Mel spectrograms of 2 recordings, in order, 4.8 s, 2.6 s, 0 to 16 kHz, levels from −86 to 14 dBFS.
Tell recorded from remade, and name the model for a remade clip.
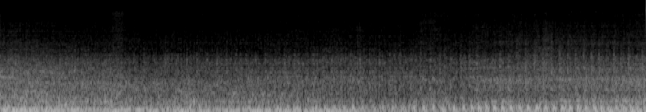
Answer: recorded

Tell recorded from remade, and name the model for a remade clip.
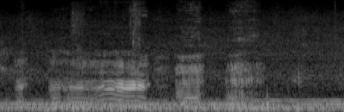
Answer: recorded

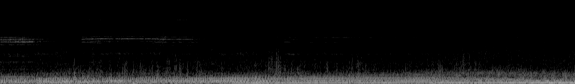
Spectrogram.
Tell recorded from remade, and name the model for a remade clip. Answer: recorded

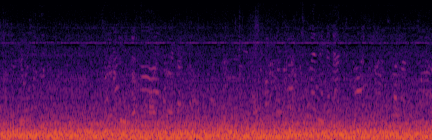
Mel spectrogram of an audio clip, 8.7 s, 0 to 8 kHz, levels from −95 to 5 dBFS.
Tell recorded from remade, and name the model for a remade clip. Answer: recorded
